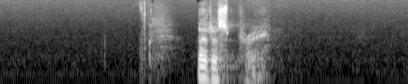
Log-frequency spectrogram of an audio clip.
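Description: A man speaks calmly and slowly through a microphone.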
